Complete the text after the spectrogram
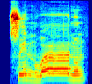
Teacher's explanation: होना तो ये चाहिए था कि नून साकिन को वाव में इदगाम करते, लेकिन नून साकिन और वाव क्योंकि एक लफ्ज़ में इकट्ठे हैं इसलिए यहाँ पर इदगाम नहीं करेंगे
